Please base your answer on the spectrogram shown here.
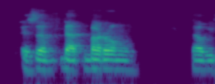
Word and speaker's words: barong: It's barong, right? Arvin, barong Yeah, Tagalog.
